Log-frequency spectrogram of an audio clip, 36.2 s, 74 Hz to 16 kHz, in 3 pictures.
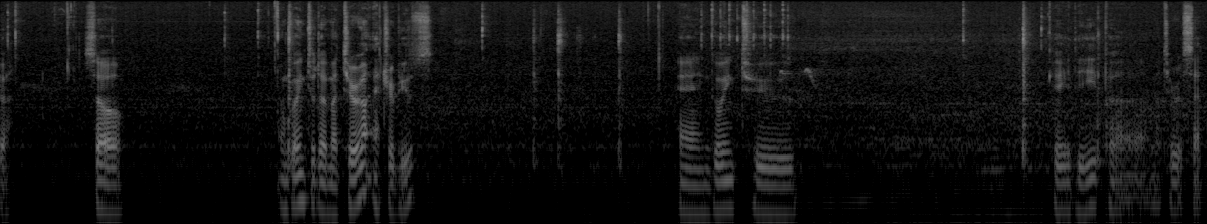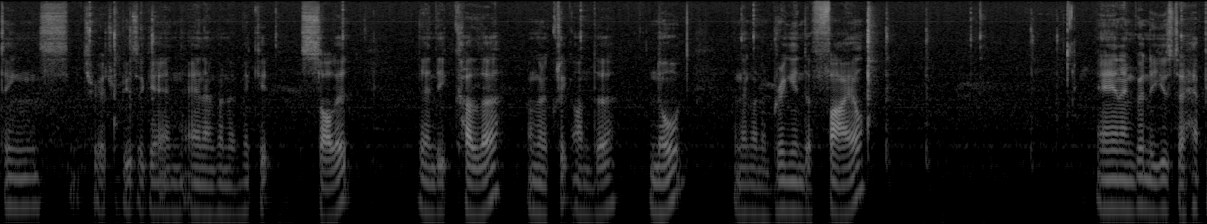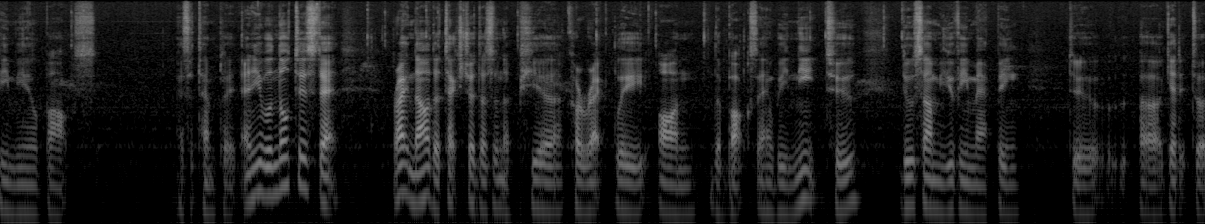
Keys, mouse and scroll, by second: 1.9-4.4 alt+drag, 6.7 alt+click, 7.4 alt+middle click, 7.7 alt+click, 8.1 alt+middle click, 8.4 alt+click, 8.8 right click, 9.6 click, 10.9 right click, 11.9 click, 16.6-19.2 right drag, 19.4-19.8 scroll up 1, 20.6-24.0 drag, 24.0-27.2 right drag, 28.5 click.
